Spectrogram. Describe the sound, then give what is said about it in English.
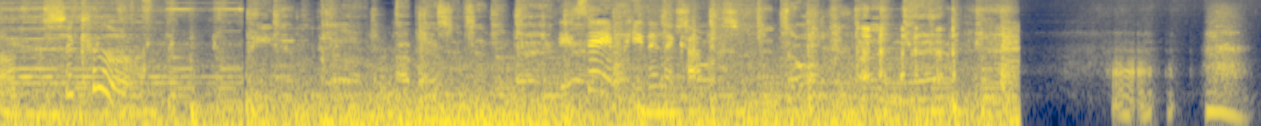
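Steady road and engine noise from a car driving through the city streets of Denver, continuous and loud with traffic texture, cutting off abruptly near the end before a brief burst of talk. “We drove through Denver. If you've never been there, this is what Denver's like.”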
